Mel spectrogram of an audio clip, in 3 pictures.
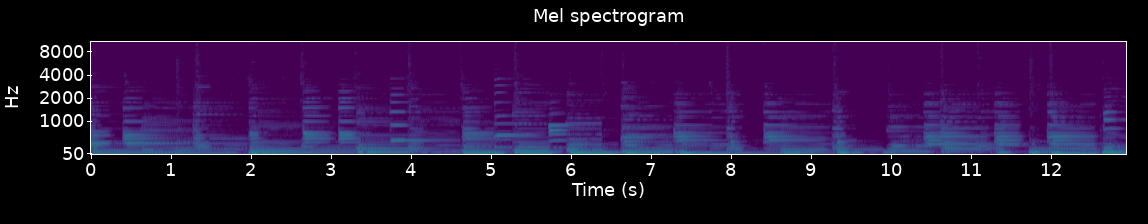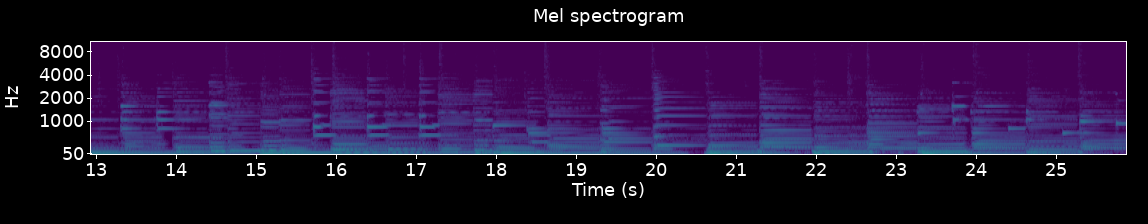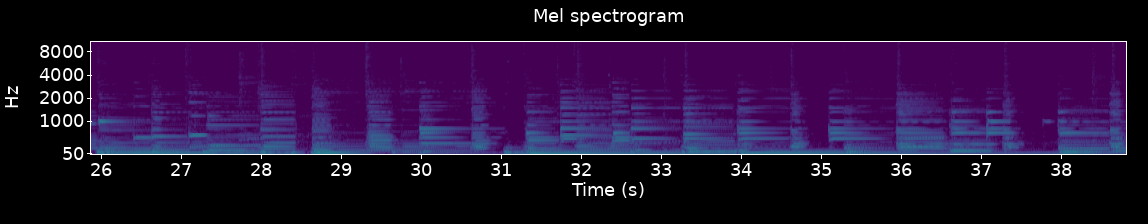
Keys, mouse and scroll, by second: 0.5 space, 1.4 space, 2.2-3.6 drag, 3.8-4.1 scroll down 1, 4.1-4.4 scroll up 1, 4.4 g, 6.3 click, 6.8 click, 7.8-10.8 drag, 12.3-13.5 scroll down 2, 13.5-14.2 drag, 14.2 space, 14.8 space, 15.5-17.3 drag, 18.4 ctrl+z, 18.6 click, 19.1 click, 20.4 click, 21.6 click, 22.7-25.7 drag, 25.8 space, 26.7 space, 27.3 ctrl+z, 27.6 ctrl+z, 27.9 ctrl+z, 28.2 ctrl+z, 28.5 ctrl+z, 29.1-30.3 drag, 31.4 Delete, 32.2-33.3 drag, 33.3 space, 34.1 space, 34.7-36.0 drag, 36.0 space, 36.8 space, 37.3-38.1 drag, 38.1-38.8 scroll up 4.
